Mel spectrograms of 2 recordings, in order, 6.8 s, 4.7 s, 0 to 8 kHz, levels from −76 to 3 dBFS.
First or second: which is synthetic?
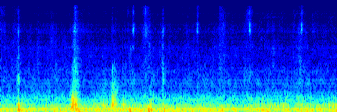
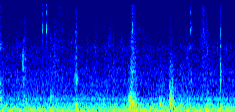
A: first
